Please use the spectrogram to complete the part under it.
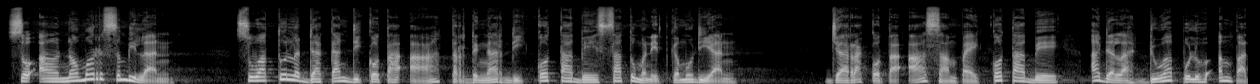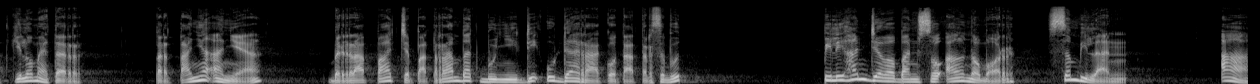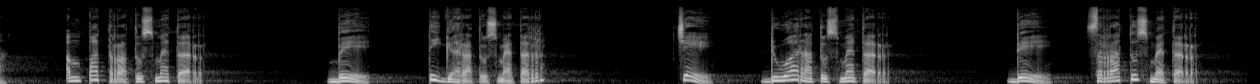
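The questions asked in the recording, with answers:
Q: Pertanyaannya, berapa cepat rambat bunyi di udara kota tersebut?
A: A: 400 meter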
